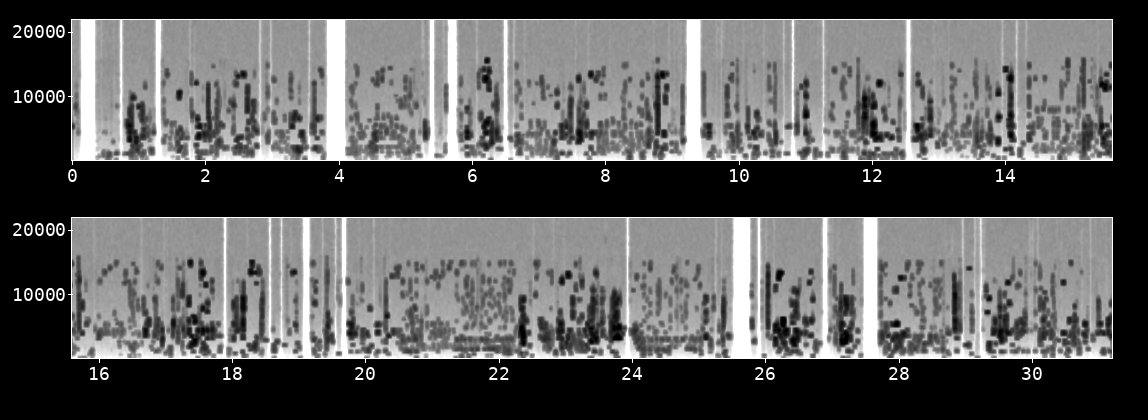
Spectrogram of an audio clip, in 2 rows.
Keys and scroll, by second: 30.3 ctrl+alt+shift+e.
